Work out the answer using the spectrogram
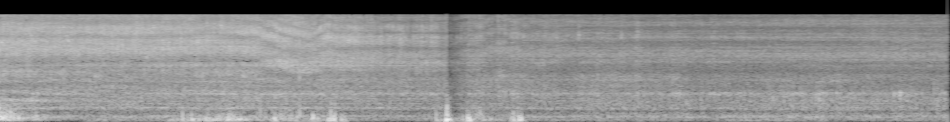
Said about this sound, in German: Ich habe extra einen schönen Wischeimer besorgt. Dann werde ich jetzt mal Wasser in diesen Wischeimer geben, und zwar eine ganze Menge.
